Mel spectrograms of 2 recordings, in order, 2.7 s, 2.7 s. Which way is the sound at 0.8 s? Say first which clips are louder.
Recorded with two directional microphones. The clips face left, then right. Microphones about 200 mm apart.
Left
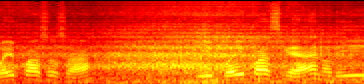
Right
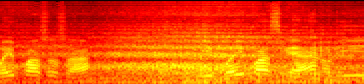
Right 1 dB; 30° right (ahead or behind).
